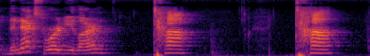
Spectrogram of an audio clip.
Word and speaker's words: 他: Ta, right? So just hit that T hard, and then you get he or him.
